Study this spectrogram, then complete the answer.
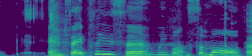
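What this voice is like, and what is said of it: Put-on English accent. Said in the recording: “I did my best English accent. I really did.”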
